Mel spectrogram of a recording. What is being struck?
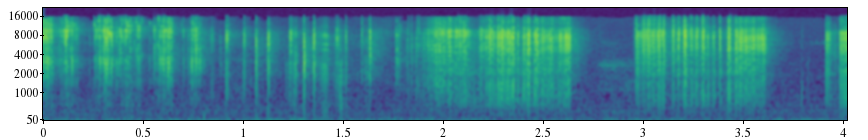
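Plastic flip-flop sandal sole.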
